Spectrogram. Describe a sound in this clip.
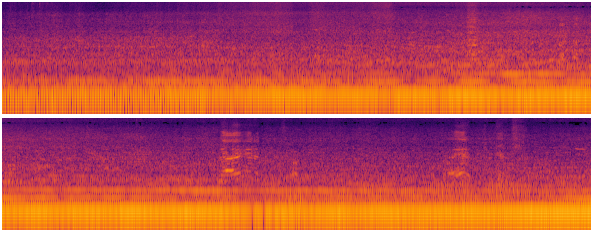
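A truck engine hums low and steady from inside the cab.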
